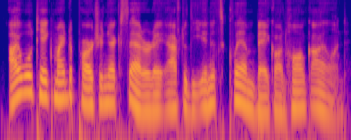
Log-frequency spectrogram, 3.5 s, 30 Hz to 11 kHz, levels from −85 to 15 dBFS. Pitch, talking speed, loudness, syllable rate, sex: 130 Hz, 255 wpm, -17 LUFS, 6.9 syllables/s, male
